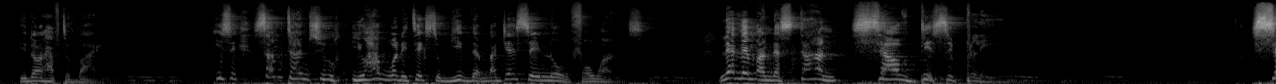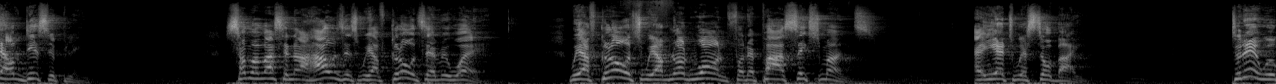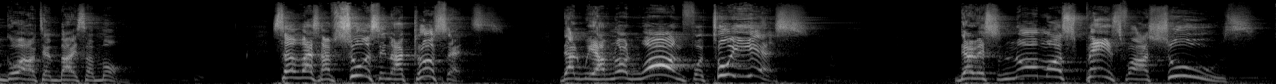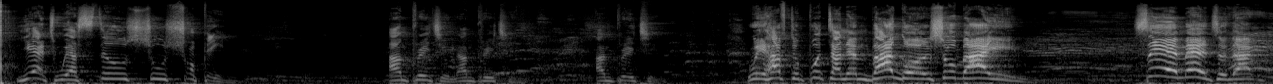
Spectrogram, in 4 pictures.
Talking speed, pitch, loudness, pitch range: 135 wpm, 230 Hz, -24 LUFS, 175-270 Hz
